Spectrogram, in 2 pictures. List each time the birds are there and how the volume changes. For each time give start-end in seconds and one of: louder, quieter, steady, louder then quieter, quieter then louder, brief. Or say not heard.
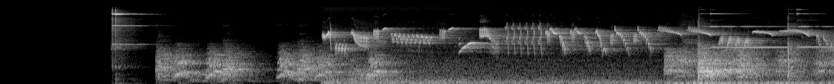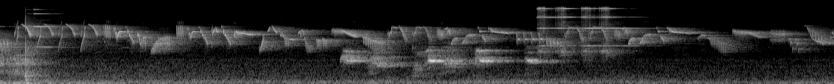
3.2-16.6 quieter.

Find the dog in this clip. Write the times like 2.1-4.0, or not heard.
1.6-4.0, 6.6-8.7, 11.8-13.8.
